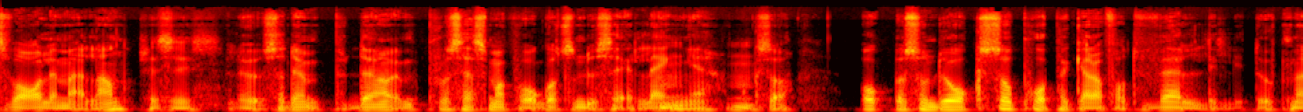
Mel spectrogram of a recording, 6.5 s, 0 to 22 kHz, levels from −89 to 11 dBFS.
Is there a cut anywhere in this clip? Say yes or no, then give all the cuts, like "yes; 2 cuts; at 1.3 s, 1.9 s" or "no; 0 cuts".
no; 0 cuts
